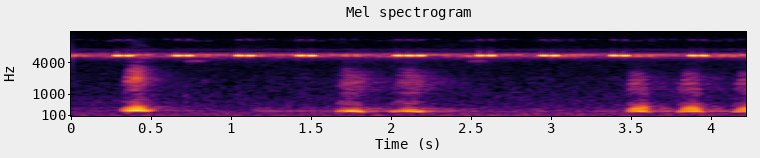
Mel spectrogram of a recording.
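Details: Pig frogs giving low, rough grunts in short clusters of two or three, scattered across a few seconds, over a steady high-pitched chirping of crickets pulsing in quick pairs.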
